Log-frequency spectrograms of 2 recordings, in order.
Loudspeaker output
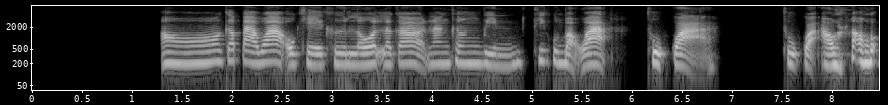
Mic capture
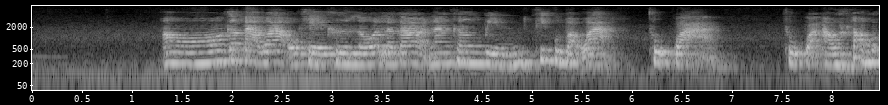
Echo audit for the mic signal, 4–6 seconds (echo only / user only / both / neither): echo only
